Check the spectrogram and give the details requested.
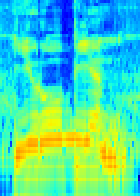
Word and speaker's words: European: and the last one european european the starting letter is a vowel but the sound is not vowel sound so what we'll do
